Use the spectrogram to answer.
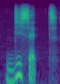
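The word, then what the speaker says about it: dix-sept: it's clear but then for the pronunciation deset okay so you don't insist on the s det Det okay then.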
